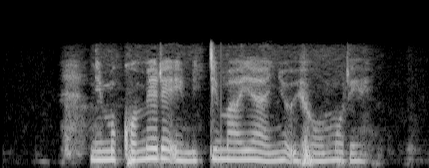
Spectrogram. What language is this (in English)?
Kinyarwanda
